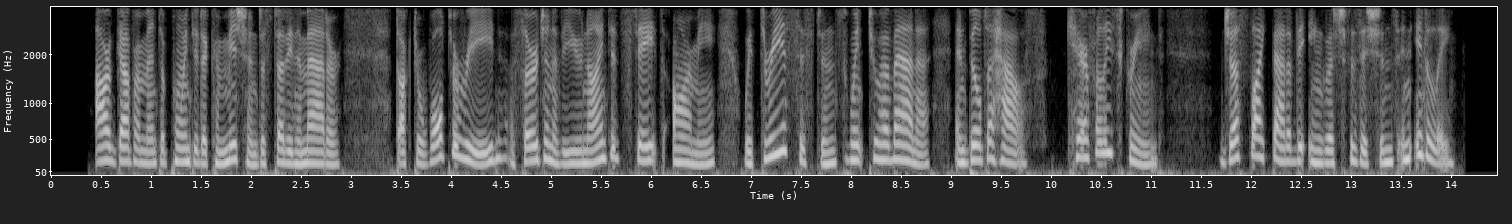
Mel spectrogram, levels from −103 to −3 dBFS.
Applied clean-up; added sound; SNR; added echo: none; none; none; none.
